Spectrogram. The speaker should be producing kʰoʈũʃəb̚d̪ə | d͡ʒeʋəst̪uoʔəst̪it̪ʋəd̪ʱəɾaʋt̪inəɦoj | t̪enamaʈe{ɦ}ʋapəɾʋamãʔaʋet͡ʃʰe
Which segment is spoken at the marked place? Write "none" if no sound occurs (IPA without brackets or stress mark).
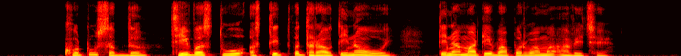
none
